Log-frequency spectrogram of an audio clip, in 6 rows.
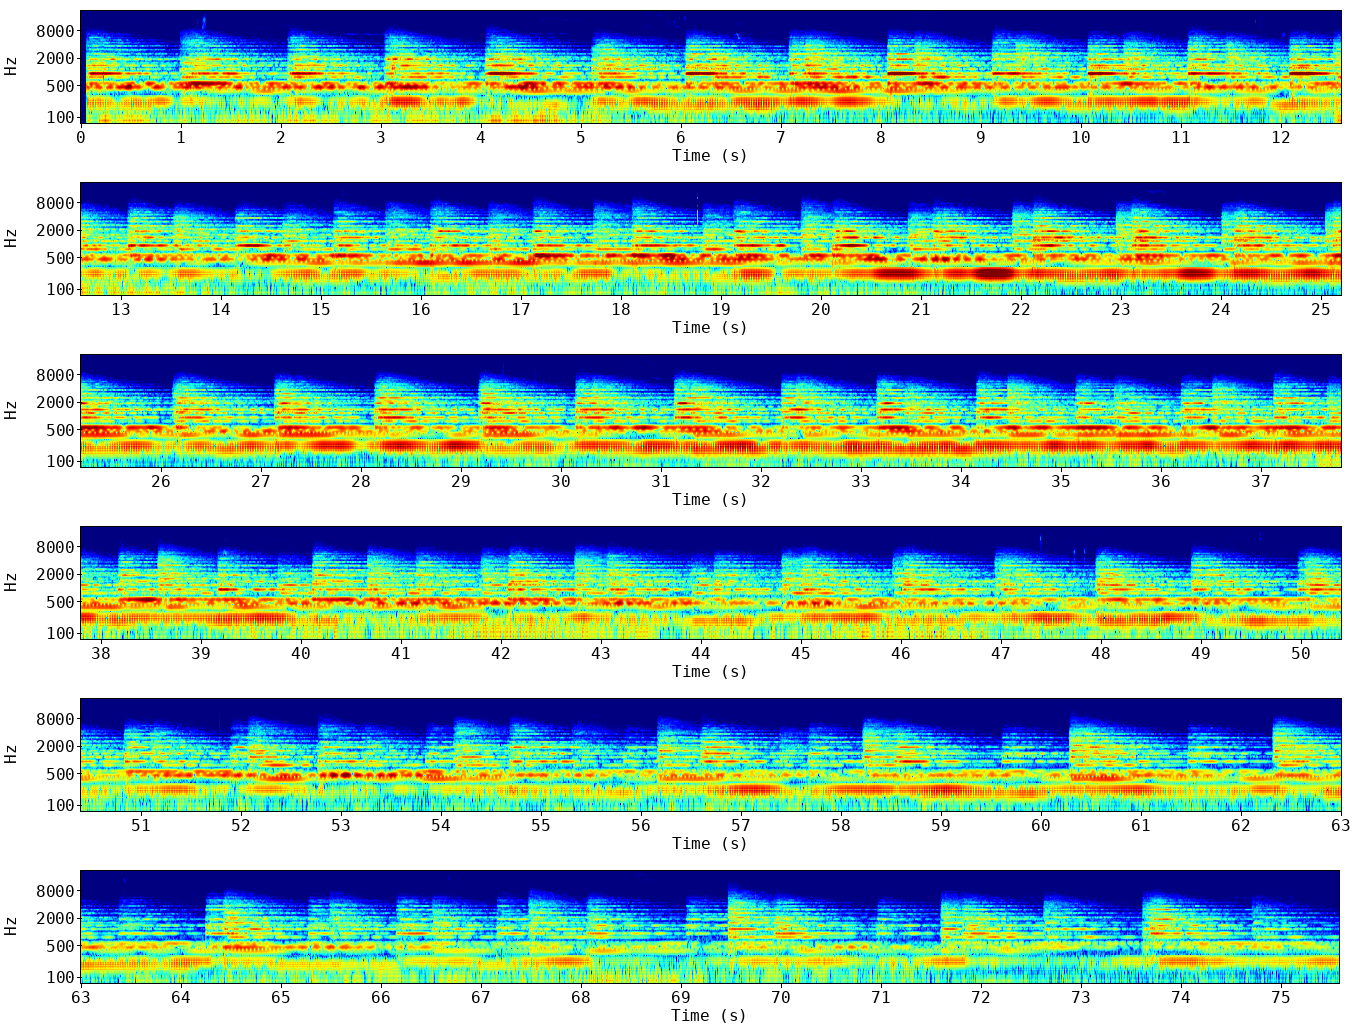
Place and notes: lippstadt, churchbells in the evening, footsteps, ducks
eveningtime, churchbells, park walkers passing by in the end ducks on the river
soundmap nrw: social ambiences/ listen to the people - in & outdoor nearfield recordings
Ostendorfallee, 7 May, ~11:00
